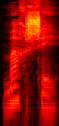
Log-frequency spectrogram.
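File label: "marcher", French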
